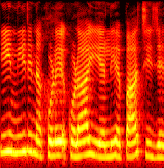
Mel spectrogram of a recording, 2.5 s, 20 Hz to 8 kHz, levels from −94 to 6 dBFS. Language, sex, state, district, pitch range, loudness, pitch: Kannada, female, Karnataka, Mysore, 235-265 Hz, -13 LUFS, 245 Hz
